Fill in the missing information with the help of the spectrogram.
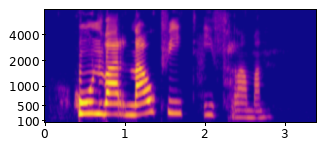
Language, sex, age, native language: Icelandic, female, 9, Icelandic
